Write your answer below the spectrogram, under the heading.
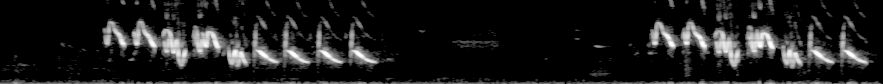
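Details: African yellow-fronted canary song used to train cage birds. Two high, sweet bursts of rapid down-slurred notes, the later notes spaced more evenly, with roughly a second of silence between bursts.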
